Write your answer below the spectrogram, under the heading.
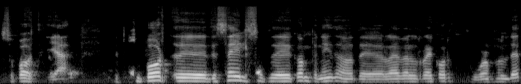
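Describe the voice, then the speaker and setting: With a Spanish accent, a man speaks at a moderate pace. His voice is fairly high and his intonation fairly even. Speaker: rock musician. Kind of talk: interview. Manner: halting.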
